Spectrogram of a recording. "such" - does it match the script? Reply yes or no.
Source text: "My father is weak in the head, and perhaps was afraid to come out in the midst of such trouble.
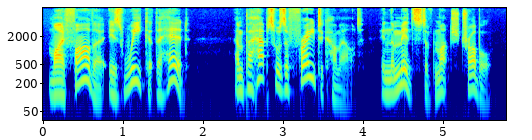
no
